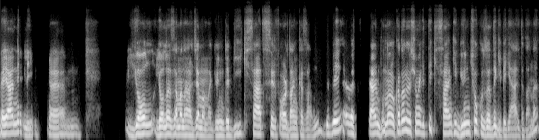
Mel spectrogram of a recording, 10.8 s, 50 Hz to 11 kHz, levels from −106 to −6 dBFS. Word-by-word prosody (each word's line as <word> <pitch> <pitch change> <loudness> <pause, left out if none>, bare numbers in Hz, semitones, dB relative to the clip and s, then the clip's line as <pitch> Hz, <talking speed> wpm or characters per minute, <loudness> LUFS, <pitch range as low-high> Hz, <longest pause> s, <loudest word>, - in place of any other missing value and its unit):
veya 160 +1 +7
ne 180 +2 0
bileyim, 130 -3 -6 0.2
emm, 140 0 -5 0.9
yol 155 +5 +3
yola 145 +3 +4
zaman 135 -1 +2
harcamama, 125 -2 0
günde 125 +1 -2
1-2 150 +1 -8
saat 150 -2 +1
sırf 140 -4 -4
oradan 125 -3 0
kazandım 125 - -8
gibi 190 +7 +4
evet, 160 -3 +1 0.3
yani, 160 -1 +4
bunlar 185 +1 +2
o 170 - +2
kadar 200 +4 +3
hoşuma 185 -2 +1
gitti 160 +8 -5
ki - - -17
sanki 165 -1 0
gün 165 +6 +2
çok 190 -1 -1
uzadı 135 0 +1
gibi 120 -2 -4
geldi 125 -1 -8
bana. 200 - -9
145 Hz, 165 wpm, -22 LUFS, 130-165 Hz, 0.9 s, veya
